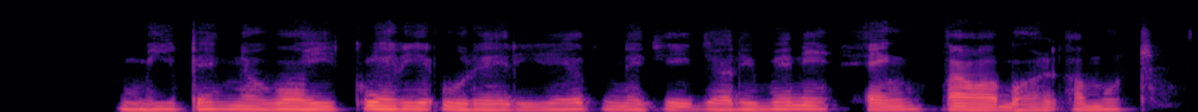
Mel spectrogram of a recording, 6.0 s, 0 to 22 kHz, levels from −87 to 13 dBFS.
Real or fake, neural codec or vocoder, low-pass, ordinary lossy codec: fake; codec, 24 kHz, 1 kbps, SNAC; none; none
